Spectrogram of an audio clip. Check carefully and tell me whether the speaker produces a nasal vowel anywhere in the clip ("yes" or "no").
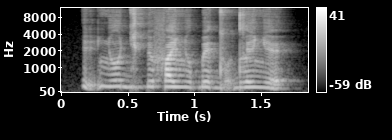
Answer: no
